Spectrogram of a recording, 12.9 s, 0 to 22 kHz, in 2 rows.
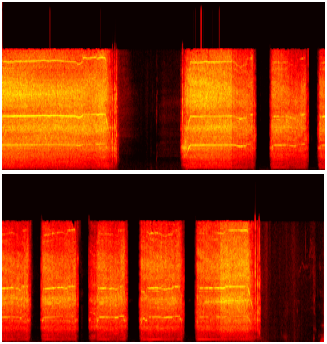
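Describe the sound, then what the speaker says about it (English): Power drill with an 8mm bit drilling through wood in a series of bursts: a long first run, then several short repeated pulses with brief pauses between, loud and close, no talking. "now I'm going to drill the holes."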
